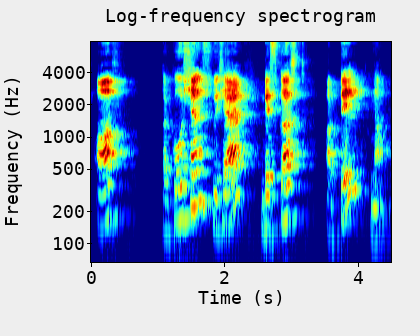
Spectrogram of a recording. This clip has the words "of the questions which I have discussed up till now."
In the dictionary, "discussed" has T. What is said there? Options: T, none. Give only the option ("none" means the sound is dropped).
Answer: T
